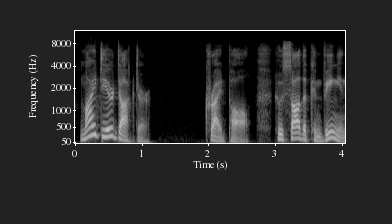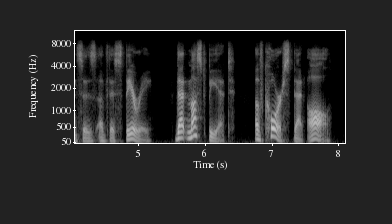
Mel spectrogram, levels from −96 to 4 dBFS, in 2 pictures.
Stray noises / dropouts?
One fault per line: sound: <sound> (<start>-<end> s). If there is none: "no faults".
no faults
